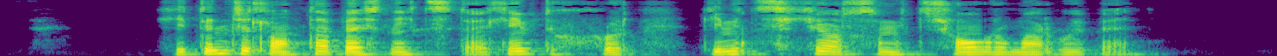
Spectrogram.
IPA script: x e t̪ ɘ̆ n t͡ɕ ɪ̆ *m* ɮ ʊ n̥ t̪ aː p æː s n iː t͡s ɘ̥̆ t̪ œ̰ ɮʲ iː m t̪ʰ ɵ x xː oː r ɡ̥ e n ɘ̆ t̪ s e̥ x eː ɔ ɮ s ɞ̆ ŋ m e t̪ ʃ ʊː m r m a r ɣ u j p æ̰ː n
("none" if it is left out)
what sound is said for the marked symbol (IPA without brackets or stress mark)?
none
